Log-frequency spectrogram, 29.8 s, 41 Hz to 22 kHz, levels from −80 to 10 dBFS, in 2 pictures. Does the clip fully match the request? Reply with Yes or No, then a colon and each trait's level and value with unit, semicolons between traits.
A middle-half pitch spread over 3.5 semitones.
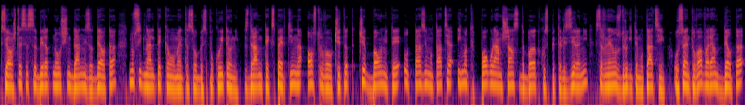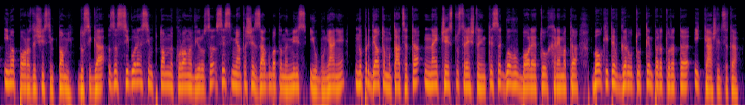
No: average, 3.1 semitones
